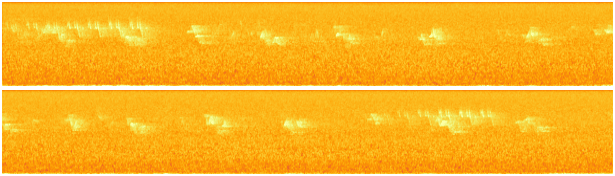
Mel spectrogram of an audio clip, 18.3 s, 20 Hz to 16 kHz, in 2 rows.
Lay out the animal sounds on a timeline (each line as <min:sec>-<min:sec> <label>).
0:00.0-0:06.7 Red-eyed Vireo (Vireo olivaceus)
0:00.0-0:02.2 Ovenbird (Seiurus aurocapilla)
0:07.7-0:17.4 Red-eyed Vireo (Vireo olivaceus)
0:14.5-0:16.8 Ovenbird (Seiurus aurocapilla)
